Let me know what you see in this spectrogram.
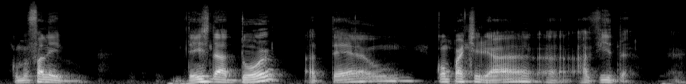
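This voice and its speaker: A man talks at a very slow pace with a fairly low pitch, a dark, mellow tone, and vocal fry. His pitch swings very widely, his loudness swings a lot, and he leaves long, frequent pauses. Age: 60s. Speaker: podcast co-host, doctor. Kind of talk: podcast conversation.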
